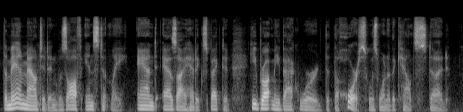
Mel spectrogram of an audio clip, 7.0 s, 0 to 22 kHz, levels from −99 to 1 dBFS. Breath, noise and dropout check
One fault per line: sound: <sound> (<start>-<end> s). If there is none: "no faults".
no faults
